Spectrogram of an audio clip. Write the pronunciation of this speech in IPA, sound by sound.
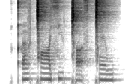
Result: qʼ ɪ˩ v ǀ ɑ˩ sʲ u˩ ǀ ɑ̰˩˧ s ǀ ɛ˩ w

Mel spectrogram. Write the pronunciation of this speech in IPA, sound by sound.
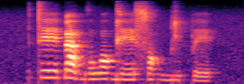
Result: t eː˦ ɗ a˦˨ ɡʷ ə˧ w ɔ˧ ɡ eː˨ s ɔ˧ ɡ͡b i˨ p e˨

